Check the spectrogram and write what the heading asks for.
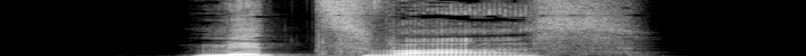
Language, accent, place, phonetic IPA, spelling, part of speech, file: German, Germany, Berlin, [ˈmɪt͡svas], Mitzwas, noun, De-Mitzwas.ogg
- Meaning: plural of Mitzwa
